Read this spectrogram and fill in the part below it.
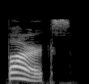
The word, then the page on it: barks: British English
